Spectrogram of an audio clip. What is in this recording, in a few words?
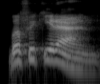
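"berfikiran", Malay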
